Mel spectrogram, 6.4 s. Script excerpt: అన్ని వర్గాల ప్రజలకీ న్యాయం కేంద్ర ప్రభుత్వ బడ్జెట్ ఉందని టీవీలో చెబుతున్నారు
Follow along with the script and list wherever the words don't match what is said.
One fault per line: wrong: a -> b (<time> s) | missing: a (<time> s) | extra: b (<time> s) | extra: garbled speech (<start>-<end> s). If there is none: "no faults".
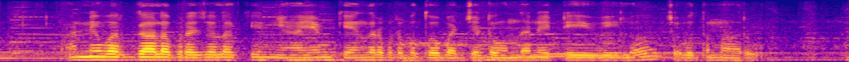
no faults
